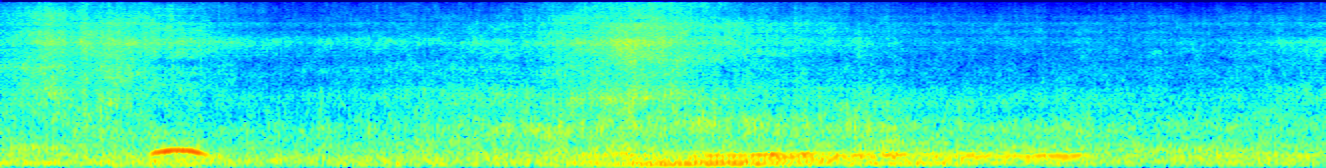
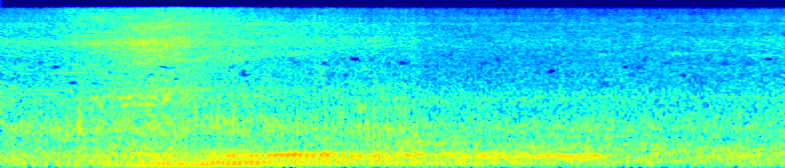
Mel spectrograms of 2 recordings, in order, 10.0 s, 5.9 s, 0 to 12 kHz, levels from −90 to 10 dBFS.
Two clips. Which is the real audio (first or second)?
second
